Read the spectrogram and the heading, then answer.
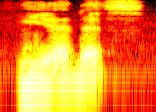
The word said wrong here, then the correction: heinous: I cannot say this episode name. Hyannis. – Spell it. – H-E-I-N-O-U-S.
